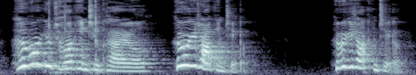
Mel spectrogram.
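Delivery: high, loud clapback; a loud, high repeated challenge; sassy shout. Acted. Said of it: "repeated calling out".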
